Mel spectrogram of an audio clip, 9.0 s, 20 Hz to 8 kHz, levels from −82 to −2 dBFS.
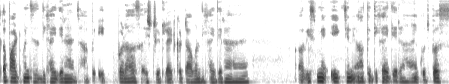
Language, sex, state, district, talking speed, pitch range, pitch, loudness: Hindi, male, Goa, North and South Goa, 185 wpm, 105-120 Hz, 110 Hz, -29 LUFS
